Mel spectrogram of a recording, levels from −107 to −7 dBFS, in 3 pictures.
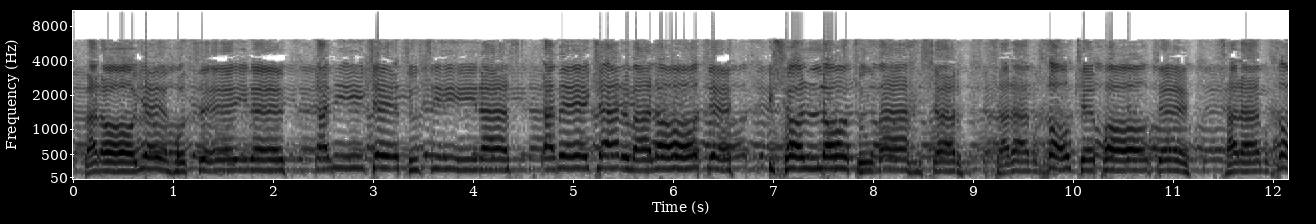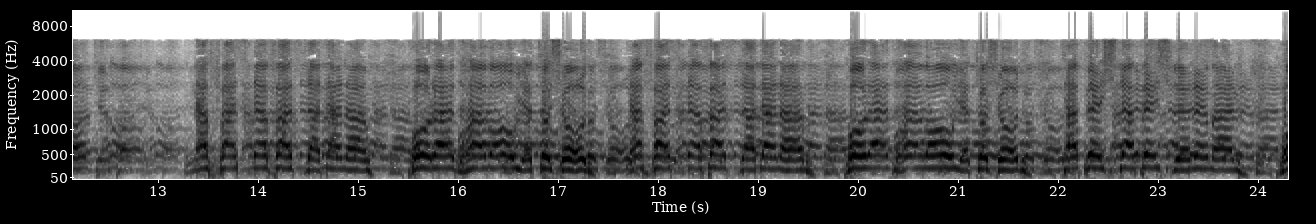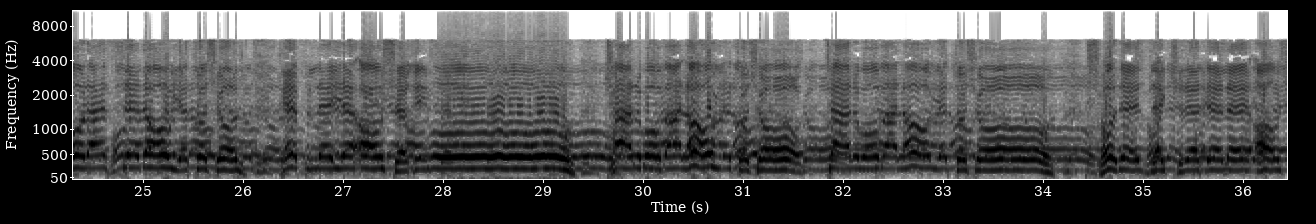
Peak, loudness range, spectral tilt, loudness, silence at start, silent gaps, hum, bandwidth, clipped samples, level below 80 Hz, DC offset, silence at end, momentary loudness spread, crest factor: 0 dBFS; 7 LU; -5.5 dB/octave; -11 LUFS; 0 s; none; none; 6.6 kHz; 1%; -50 dBFS; under 0.1%; 0 s; 9 LU; 10 dB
